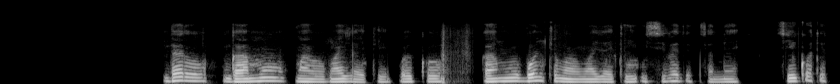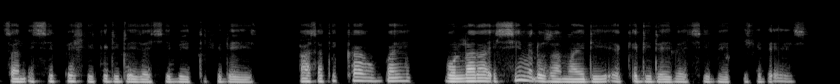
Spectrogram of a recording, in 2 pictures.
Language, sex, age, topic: Gamo, male, 18-24, government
